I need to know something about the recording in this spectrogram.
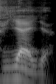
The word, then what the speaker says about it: vieille: Try it, vieille. D'accord? Vieille. Just like famille and bouteille, you've got vieille. D'accord? A little Y sound at the end. Where you're tempted to put an L, vieille.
